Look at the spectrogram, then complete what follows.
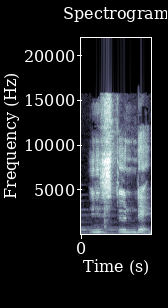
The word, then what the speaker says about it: üstünde: kemudian ada lagi tuh Itu ustunde itu u-nya titik dua semua kan jadinya bacanya istune istunde dimonyong-monyongin Ya bibirnya istunde kemudian ada lagi tuh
